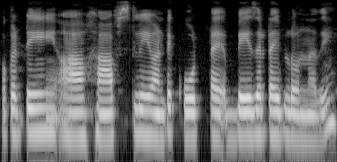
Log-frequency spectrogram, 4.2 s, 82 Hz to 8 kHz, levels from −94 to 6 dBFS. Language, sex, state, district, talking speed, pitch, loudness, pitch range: Telugu, female, Andhra Pradesh, Visakhapatnam, 140 wpm, 165 Hz, -16 LUFS, 160-175 Hz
